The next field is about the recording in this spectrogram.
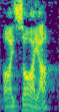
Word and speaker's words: Isaiah: In Luke chapter 4, verse 17, Jesus goes into the synagogue, and the scroll of the prophet Isaiah, and that's how you pronounce it, Isaiah, was unrolled.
